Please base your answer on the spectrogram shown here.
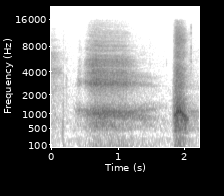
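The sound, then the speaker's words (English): A deep breath: a long, soft, airy inhalation, then a brief, louder, forceful puff of breath. “So take a deep breath in and let it out.”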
